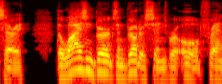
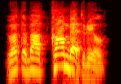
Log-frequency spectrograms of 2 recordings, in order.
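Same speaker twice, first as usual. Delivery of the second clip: loud, higher demand; 5 semitones higher, 7 dB louder than usual. A narrator's reading. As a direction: press the question hard and loud. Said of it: "he demanded".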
